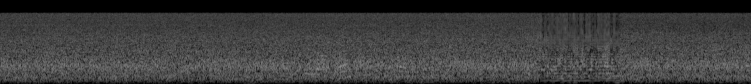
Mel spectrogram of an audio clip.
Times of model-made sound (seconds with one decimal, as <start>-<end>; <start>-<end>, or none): 5.4-6.2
